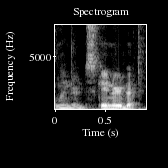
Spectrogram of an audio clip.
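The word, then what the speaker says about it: Lynyrd Skynyrd: my copy of uh linard Skinner's pronounced Leonard skinnard album their debut and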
